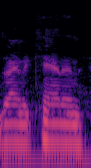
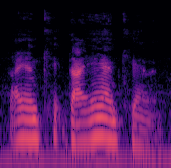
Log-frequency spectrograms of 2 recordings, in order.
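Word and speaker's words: Dyan Cannon: Did I say her name? Diane Cannon. Not Diana. Diane Cannon.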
